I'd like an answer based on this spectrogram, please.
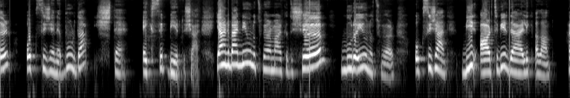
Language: Turkish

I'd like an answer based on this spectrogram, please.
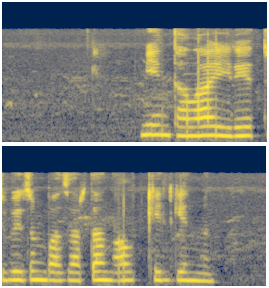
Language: Kazakh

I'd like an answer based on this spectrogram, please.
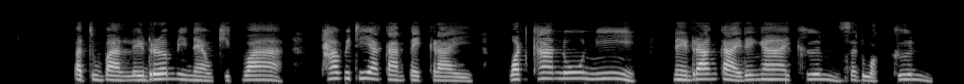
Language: Thai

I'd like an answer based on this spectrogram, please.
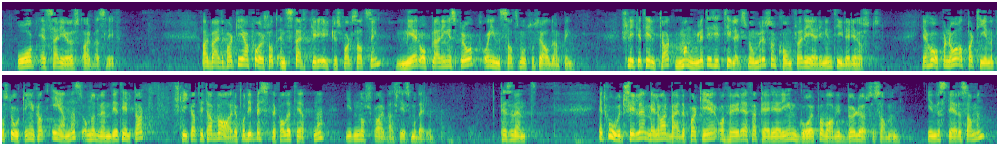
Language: Norwegian Bokmål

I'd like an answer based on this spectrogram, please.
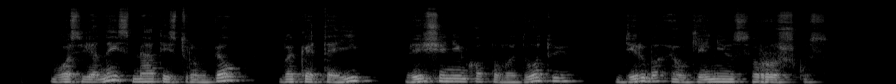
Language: Lithuanian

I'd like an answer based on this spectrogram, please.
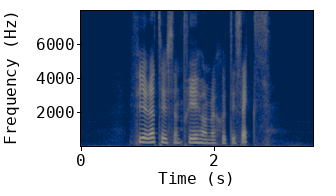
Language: Swedish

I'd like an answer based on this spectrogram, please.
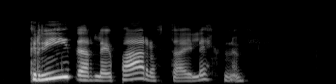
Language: Icelandic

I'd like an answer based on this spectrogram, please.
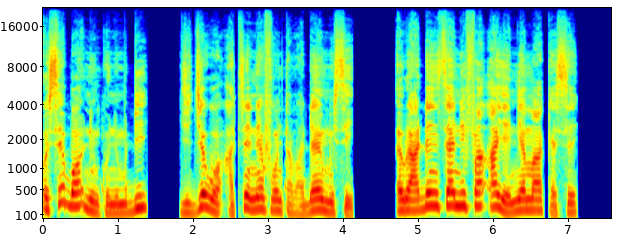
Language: Akan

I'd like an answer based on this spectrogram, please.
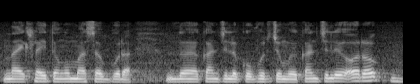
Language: Kok Borok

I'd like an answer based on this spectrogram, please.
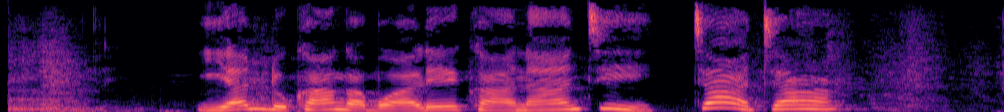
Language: Ganda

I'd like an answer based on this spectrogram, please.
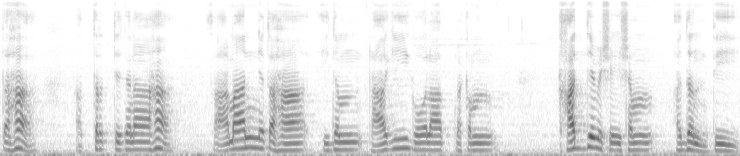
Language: Sanskrit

